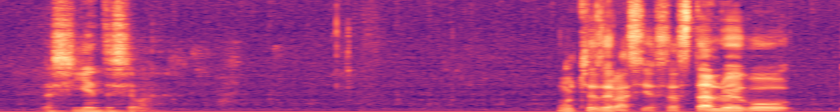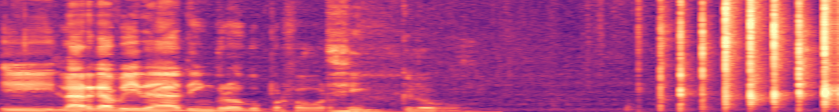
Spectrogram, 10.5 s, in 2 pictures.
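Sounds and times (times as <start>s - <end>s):
speech: 0.3s - 1.2s, 3.5s - 8.3s
hand claps: 9.2s - 10.4s.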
